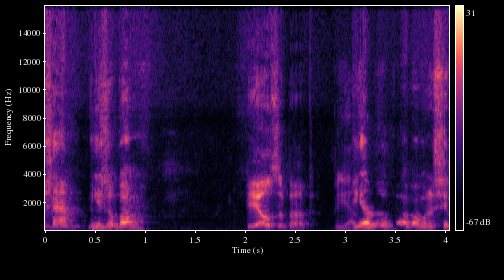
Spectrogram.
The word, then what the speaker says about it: Beelzebub: Is that how you pronounce his name, Sam? Beelzebub? Beelzebub.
